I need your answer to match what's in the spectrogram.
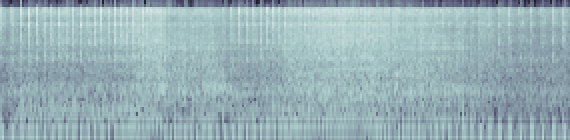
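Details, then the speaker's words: Yamaha Mio Sporty carburetor scooter, oil primed and spark plug already changed: idles normally but chokes and stutters in uneven bursts each time the throttle opens and stalls if forced; the carburetor slide needle has come loose. "Hidup normal, langsam ya, tapi dia nggak mau digas ya. Kalau digas dia berbet, terus kalau dipaksa mati dia."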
